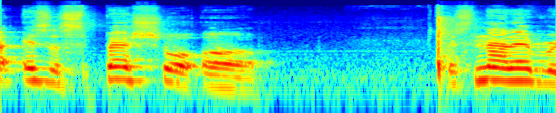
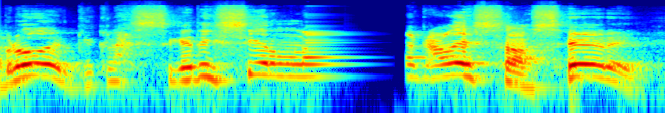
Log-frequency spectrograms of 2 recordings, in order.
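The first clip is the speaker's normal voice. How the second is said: higher-pitched Spanish ribbing; mock teasing friend; 6 semitones higher, slower than usual. Regulars in the bodega rib him about his head, higher mock teasing. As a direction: tease him about his head, half-laughing in disbelief. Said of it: "They're like".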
